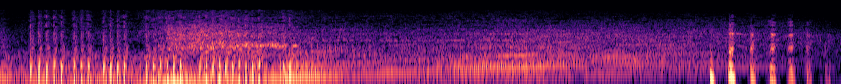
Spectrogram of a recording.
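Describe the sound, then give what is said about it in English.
The engine of a black Toyota car revs hard and climbs steadily in pitch as it accelerates away, loud at first and easing as it pulls off, followed by a short run of rapid low thumps. “There it is, the black Toyota. Go!”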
